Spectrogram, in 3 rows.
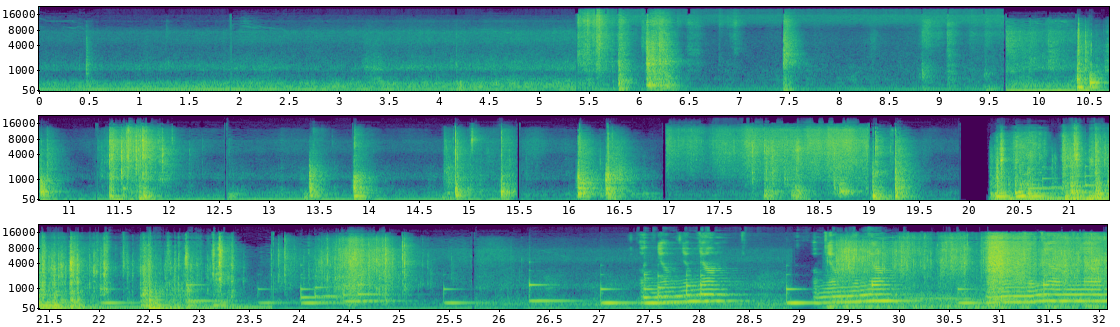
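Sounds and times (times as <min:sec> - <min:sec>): low steady hum: 0:00.0 - 0:05.7, 0:20.2 - 0:32.0
objects knocking and clattering: 0:20.2 - 0:25.6.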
